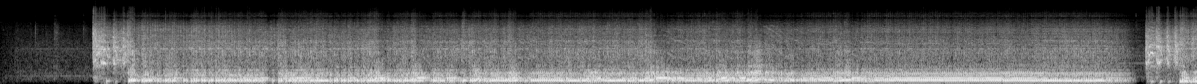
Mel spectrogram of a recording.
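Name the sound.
motorcycle revving with GP70R SC Project race muffler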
